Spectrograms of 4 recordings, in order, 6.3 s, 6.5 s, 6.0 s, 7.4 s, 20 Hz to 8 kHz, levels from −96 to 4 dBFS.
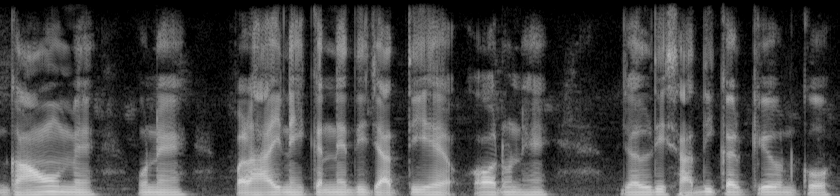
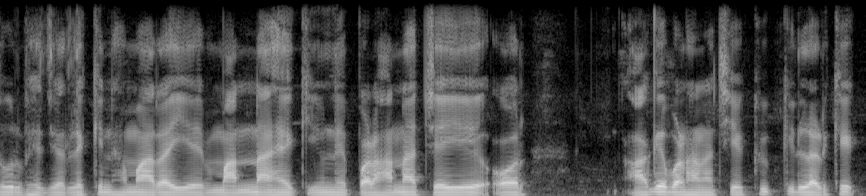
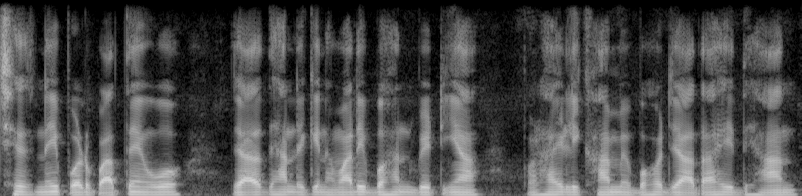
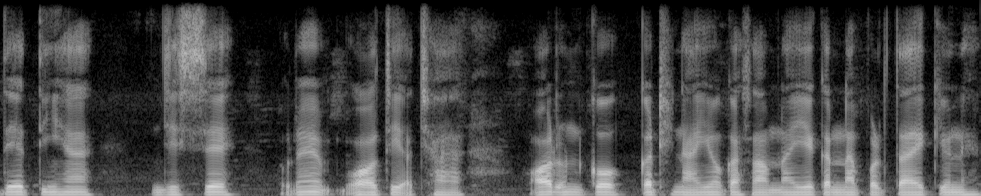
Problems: constant background noise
